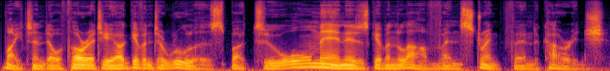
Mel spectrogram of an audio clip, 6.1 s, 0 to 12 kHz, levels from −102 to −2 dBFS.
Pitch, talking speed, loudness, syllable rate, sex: 90 Hz, 175 wpm, -21 LUFS, 4.5 syllables/s, male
